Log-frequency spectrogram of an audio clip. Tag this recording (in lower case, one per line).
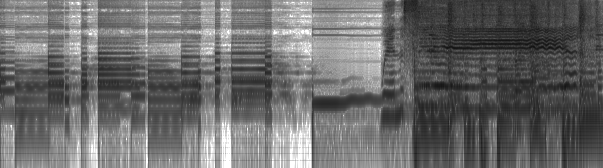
funk
music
